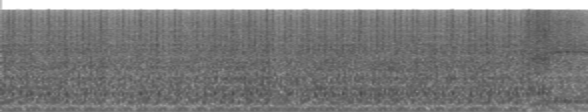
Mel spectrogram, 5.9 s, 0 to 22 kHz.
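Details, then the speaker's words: High-mileage (about a million km) 5.9 Cummins 12V diesel with P7100 pump, started with all six injectors spraying: steady even idle with rhythmic clatter, no odd knocks or misses; healthy. "And that is what a half hour and a million kilometer engine sounds like. I can't believe that."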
